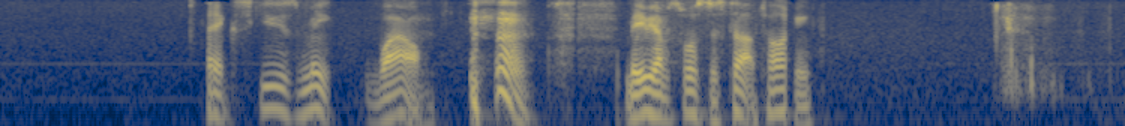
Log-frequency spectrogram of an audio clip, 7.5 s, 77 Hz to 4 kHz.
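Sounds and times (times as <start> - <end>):
speech: 1.4 - 5.5
person coughing to clear a throat tickle: 3.2 - 3.6.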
